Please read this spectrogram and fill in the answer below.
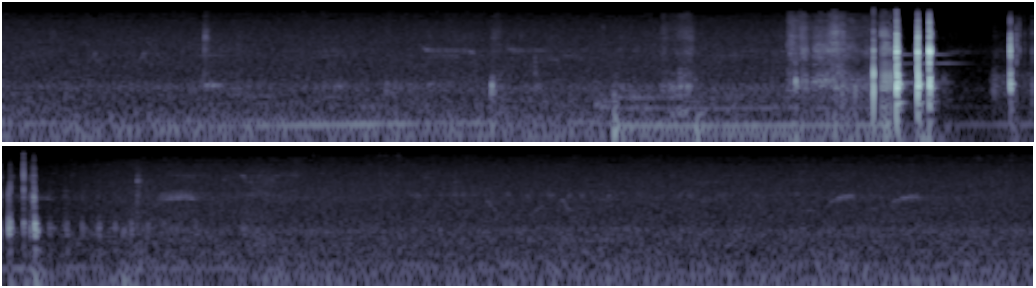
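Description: Rod and reel being handled at a boat's rod holders, making a cluster of sharp knocks and clatter between about three and five seconds in, the loudest near the middle, with one more click just after. A steady low hum runs underneath.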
